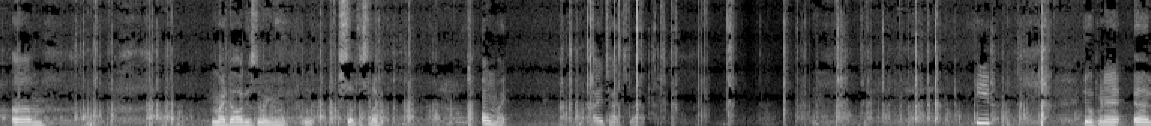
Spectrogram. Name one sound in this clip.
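Plastic toy bricks click and rattle under fingers, close by.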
